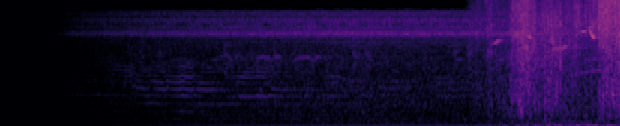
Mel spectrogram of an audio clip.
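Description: Night-time insect chorus of crickets, a steady high buzz fading in from silence and growing louder. Bird calls join near the end.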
